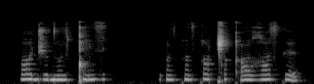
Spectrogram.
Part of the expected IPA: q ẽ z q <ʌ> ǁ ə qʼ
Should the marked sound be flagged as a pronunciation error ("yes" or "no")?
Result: yes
